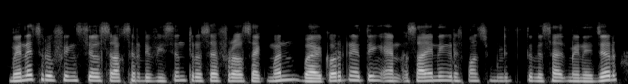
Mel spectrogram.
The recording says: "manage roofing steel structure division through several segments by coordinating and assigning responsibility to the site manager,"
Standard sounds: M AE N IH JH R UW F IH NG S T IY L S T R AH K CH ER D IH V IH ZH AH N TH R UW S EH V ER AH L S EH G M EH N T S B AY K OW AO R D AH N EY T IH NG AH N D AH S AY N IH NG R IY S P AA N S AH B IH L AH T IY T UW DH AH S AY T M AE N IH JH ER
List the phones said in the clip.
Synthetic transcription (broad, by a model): M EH N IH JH R UW F IH NG S T IY L S T R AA K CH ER D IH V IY S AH N T R UW S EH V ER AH L S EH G M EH N B AY K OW AO R D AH N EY T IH NG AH N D AH S AY N IH NG R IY S P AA N S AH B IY L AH T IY T UW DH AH S AY T M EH N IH JH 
